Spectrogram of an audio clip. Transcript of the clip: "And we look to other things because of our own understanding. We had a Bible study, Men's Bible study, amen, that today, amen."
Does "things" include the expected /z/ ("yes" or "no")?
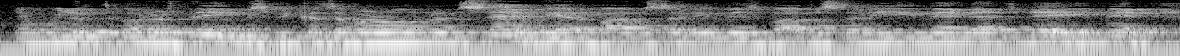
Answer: yes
